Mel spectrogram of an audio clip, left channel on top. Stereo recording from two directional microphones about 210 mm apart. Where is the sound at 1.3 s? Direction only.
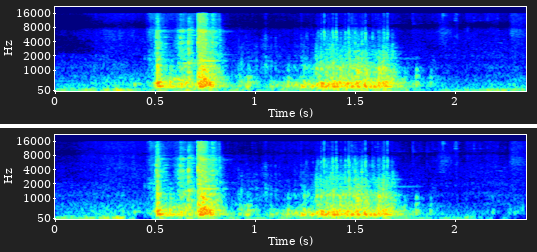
30° right (ahead or behind).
